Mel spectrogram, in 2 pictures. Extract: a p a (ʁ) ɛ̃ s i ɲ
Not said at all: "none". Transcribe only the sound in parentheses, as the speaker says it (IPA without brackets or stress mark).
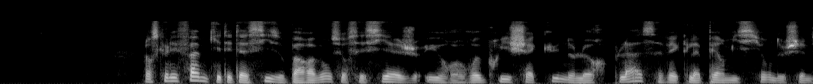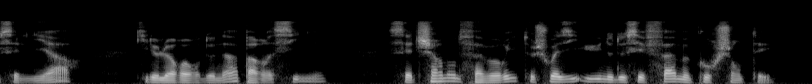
ʁ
